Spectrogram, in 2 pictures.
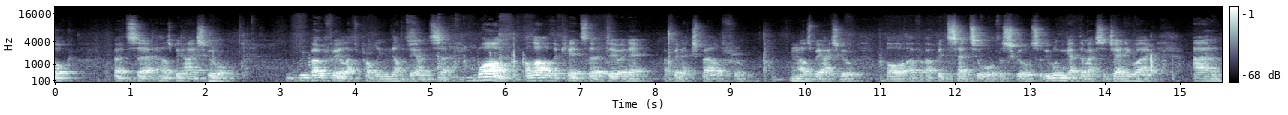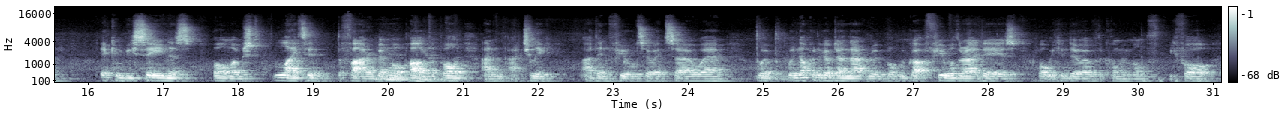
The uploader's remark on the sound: Audio recording of Frodsham Town Council Meeting 3 held on 26 September 2022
